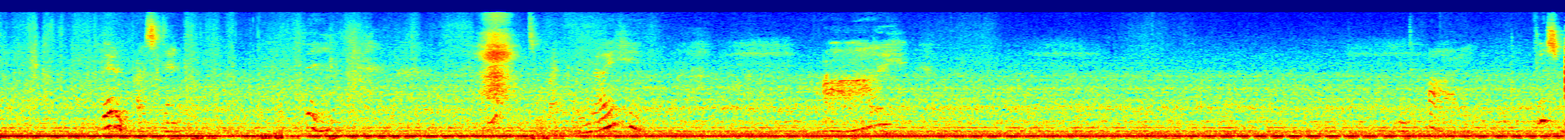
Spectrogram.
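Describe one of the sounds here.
A small girl babbles softly to herself.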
